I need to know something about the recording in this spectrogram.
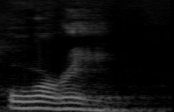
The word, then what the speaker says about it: Horry: But again, Peter Ory from Horry County, and it's pronounced Ory, okay? Not the other way, not the improper way. But Peter Ory from Horry County, he was a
